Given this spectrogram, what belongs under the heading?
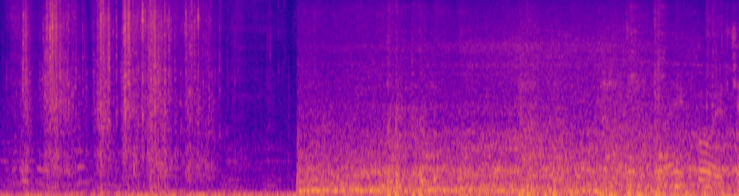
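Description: A tram rolls past on a city street, a loud rumbling rattle of wheels on rails that swells abruptly partway through and keeps grinding steadily close by, with traffic noise before it.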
